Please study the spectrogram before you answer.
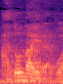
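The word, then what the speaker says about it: אֲדֹנָי: 근데 사실 주님이란 발음이 따로 있거든요. 그게 이제 아도나이라고 합니다.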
